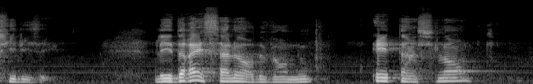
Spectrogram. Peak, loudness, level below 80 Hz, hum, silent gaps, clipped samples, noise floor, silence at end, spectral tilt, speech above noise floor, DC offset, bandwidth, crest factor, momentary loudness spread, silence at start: -2 dBFS; -20 LUFS; -58 dBFS; none; none; under 0.1%; -50 dBFS; 0.4 s; -5.5 dB/octave; 31 dB; under 0.1%; 15 kHz; 20 dB; 16 LU; 0 s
